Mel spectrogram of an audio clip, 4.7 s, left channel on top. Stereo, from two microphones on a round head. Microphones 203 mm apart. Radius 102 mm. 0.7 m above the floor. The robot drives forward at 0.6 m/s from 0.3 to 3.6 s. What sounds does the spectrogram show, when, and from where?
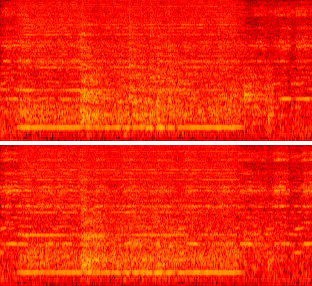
1.2 s crushing: 30° left (ahead or behind), 1.6 m; by 4.1 s 75° left (ahead or behind), 0.8 m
